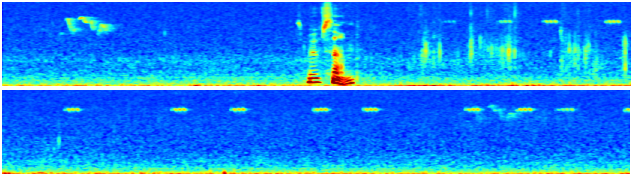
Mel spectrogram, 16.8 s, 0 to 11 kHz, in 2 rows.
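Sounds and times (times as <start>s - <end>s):
steady hiss: 0.0s - 16.7s
speech: 4.0s - 4.8s
rustling or footstep-like sounds: 5.4s - 9.3s
cricket chirping: 5.8s - 8.4s, 9.2s - 9.5s, 10.6s - 11.7s, 12.6s - 13.4s, 14.6s - 16.0s.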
